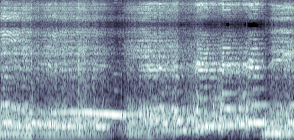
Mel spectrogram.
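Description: Live rock band playing through amplifiers, led by electric guitars, with a long held note rising slightly in pitch during the first two seconds.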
